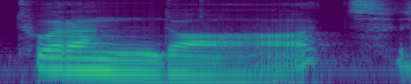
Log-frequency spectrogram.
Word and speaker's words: Turandot: the same name he people who knew him said he pronounced it without the final T so he heard it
